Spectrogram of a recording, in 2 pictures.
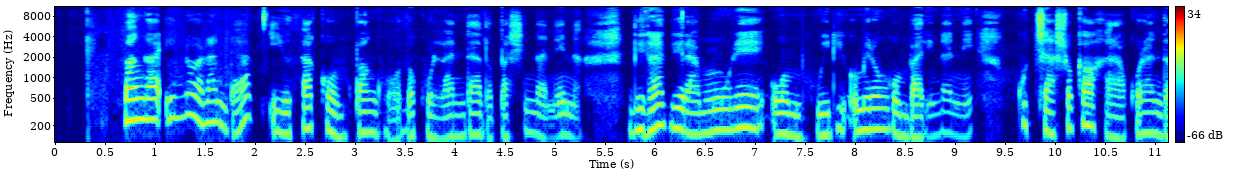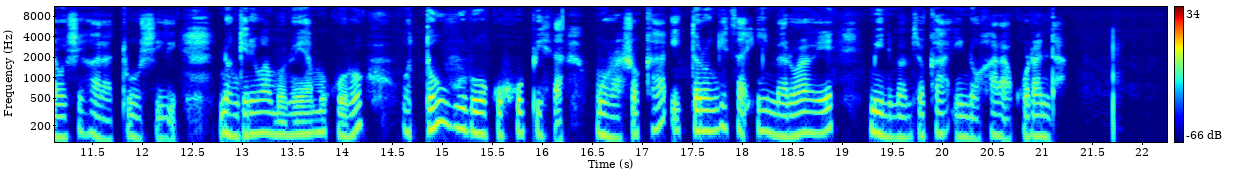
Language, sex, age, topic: Oshiwambo, female, 25-35, finance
